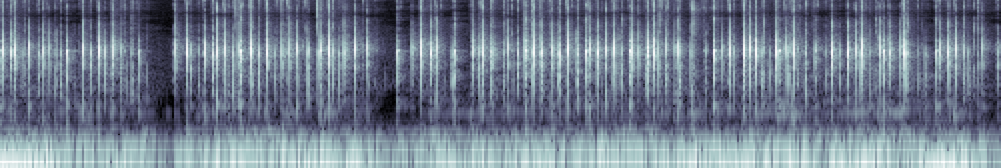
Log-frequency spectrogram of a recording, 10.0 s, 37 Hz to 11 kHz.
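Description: Fingertips type continuously on a small Zoom65 65% mechanical keyboard with a dark case and white and grey SA plastic keycaps. A rapid stream of short, sharp clacks sits around 2 kHz, with brief pauses near 1.7 and 4 seconds. A steady low rumble runs underneath throughout.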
